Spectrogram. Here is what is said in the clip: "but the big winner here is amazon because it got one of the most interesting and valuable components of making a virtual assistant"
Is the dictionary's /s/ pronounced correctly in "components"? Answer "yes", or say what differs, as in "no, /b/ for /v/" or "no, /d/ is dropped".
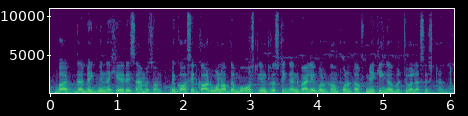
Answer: no, /s/ is dropped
